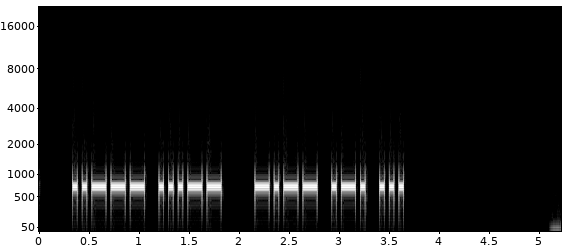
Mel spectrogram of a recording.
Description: Morse code, heard as a keyed tone, about 26 wpm, 700 Hz. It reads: 23 YRS
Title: Speed-Racing Common QSO Phrases - 25wpm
